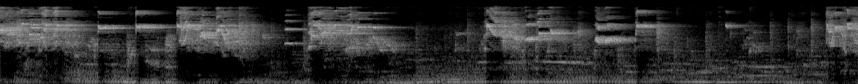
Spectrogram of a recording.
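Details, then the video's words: Budgerigar pair kept in a breeding cage, bobbing their heads: choppy, squawky chatter and brief whistled notes in irregular bursts, with a low background hum throughout. "Sepasang Burung Parkit Gacor"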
